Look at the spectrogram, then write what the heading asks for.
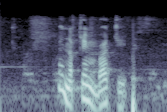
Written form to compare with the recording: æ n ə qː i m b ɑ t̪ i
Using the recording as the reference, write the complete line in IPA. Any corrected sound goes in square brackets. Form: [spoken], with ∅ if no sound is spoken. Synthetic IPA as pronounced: æ n ə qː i m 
